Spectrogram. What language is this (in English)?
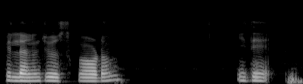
Telugu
